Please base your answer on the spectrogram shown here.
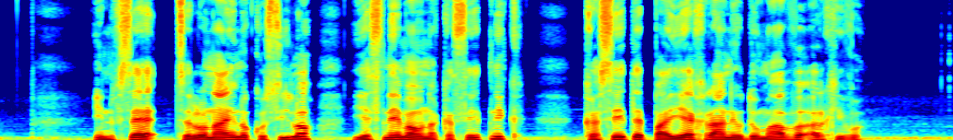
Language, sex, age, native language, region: Slovenian, male, 50-59, Slovenian, Central Slovenia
